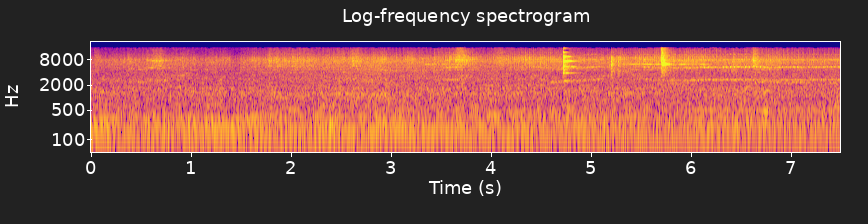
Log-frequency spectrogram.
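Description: Bus engine running with a steady low drone, heard from inside the passenger saloon. Two short sharp clinks come about a second apart near the middle.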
